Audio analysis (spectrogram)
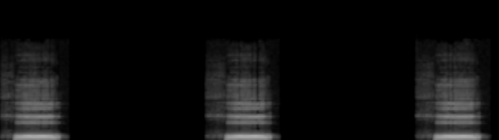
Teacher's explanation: خو کی ادائیگی میں زبان کی جڑ کو تالو کی طرف بلند کرتے ہوئے موٹی آواز میں پڑھیں، یعنی خو خو خو۔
